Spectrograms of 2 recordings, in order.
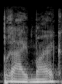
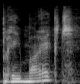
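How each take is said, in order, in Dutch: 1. De naam eindigt op een k-klank. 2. De naam eindigt op een toegevoegde t-klank.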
